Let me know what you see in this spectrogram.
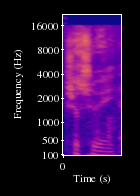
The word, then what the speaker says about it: Chop Suey: Euh, bah, je connaissais bien, bah, bien sûr celle que tu as citée tout à l'heure sur Toxicity, euh, Chop Suey, ça se prononce comme ça Chop Suey.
